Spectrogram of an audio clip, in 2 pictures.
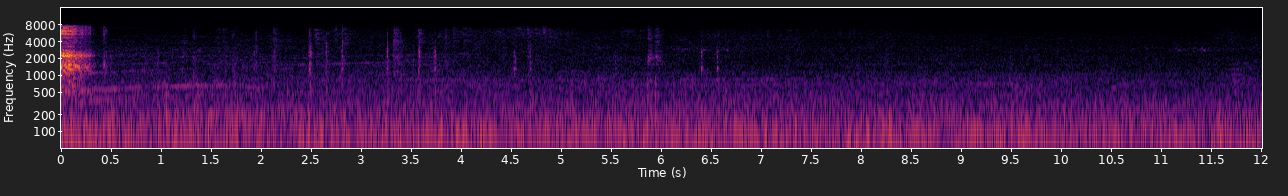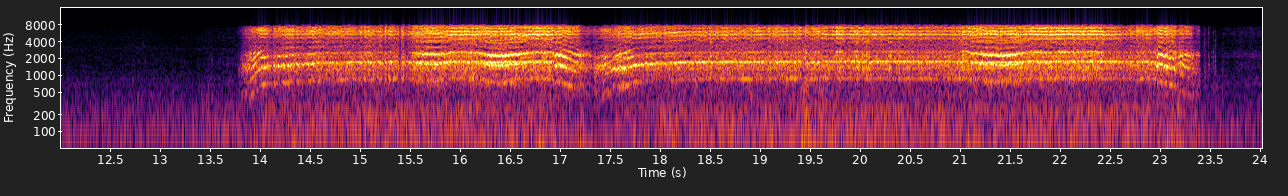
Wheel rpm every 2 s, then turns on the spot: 0, 0, 0, 0, 0, 0, 10, 210, 160, 230, 230, 140.
none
